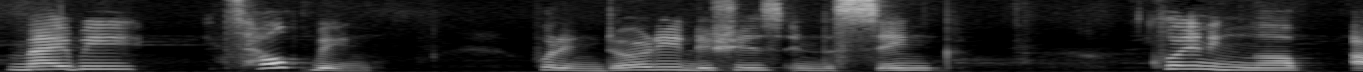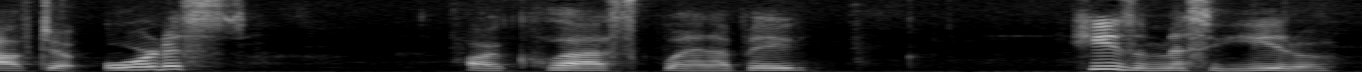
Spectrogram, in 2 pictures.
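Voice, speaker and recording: A child reads a children's picture book aloud, deliberately, phrase by phrase. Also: sits high. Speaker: storybook reader.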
